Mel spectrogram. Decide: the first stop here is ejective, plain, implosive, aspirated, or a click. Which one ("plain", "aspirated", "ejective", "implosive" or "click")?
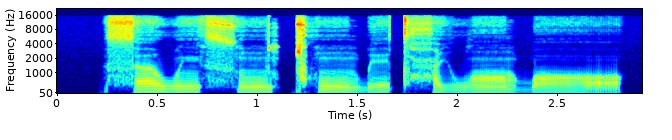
click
